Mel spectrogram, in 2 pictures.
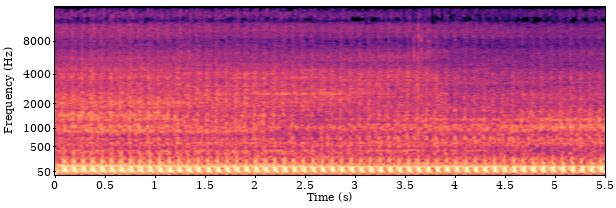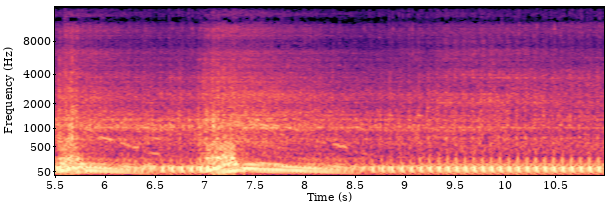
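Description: Uneven low thumping idle at about three and a half beats a second, stumbling and blipped twice to keep running; rough idle, cause unclear.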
